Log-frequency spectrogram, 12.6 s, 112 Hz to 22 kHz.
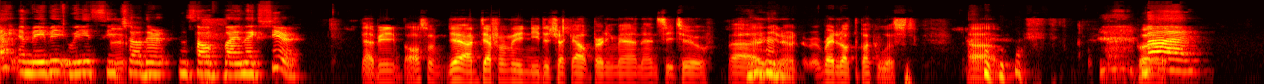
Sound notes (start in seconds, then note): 9.6 laughs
